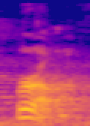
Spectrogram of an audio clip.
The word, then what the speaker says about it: rural: rural rural So, the mistake with this one is that there's two r's. So, a lot of people have a really hard time pronouncing the double r sound. rural, rural However, when we say this quickly, it just comes out as rural, super fast.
